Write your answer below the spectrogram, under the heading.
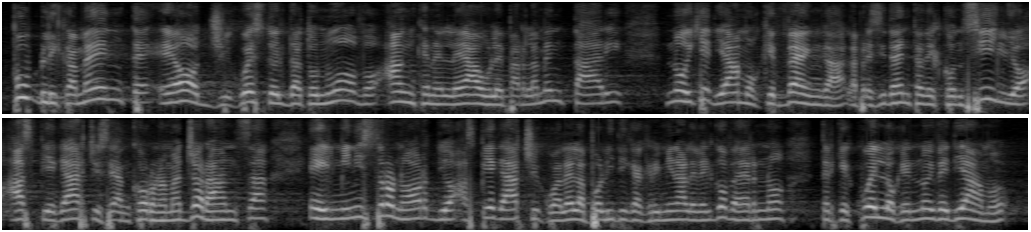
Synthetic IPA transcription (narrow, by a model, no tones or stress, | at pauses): pubːlikament̪eʔɛɔd͡ʒːikwest̪oɛild̪aːt̪onwɔːvoʔaŋkenelːeawleparlament̪aːɾi | nojk̟jed̪jaːmokevːɛŋɡalapɾes̬id̪ɛnt̪ad̪elkonsiʎːoʔaspjeɡart͡ʃisɛaŋkoːɾaunamad͡ʒːoɾant̪sa | eilminist̪ɾonɔrd̪joʔa̰spjɛɡart͡ʃikwalɛlapoliːt̪̬ikakɾiminaːled̪elɡovɛrnoperk̟ekːwelːokenːojved̪jaːmo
